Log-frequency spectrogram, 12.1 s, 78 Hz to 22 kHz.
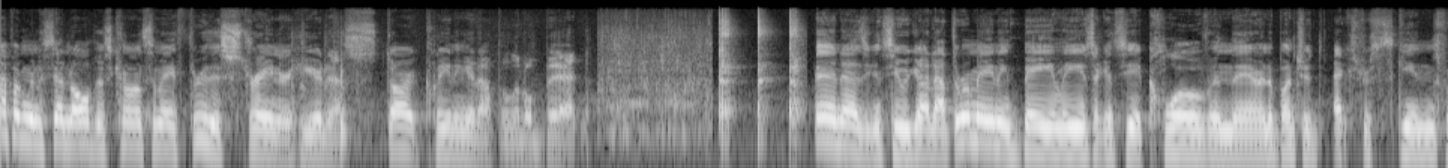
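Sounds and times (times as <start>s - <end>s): liquid pouring through strainer: 5.0s - 6.0s.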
